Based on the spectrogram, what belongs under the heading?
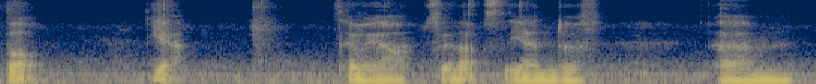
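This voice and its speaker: A man in a drowsy, relaxed state after surgery, talking casually and haltingly to himself on a vlog, subdued and trailing off between phrases. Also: on the low side. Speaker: patient vlogger recording a health diary. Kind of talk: casual solo vlog, rambling reflection. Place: indoors, alone in a private hospital room. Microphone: self-recording on a device with a screen. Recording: noisy room ambience.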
